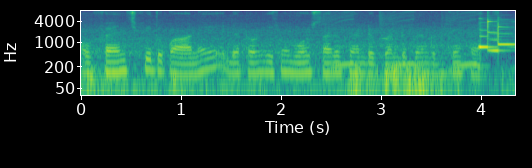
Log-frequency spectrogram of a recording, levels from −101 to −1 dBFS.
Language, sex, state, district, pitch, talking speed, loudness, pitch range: Hindi, male, Odisha, Nuapada, 135 Hz, 165 wpm, -21 LUFS, 130-150 Hz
